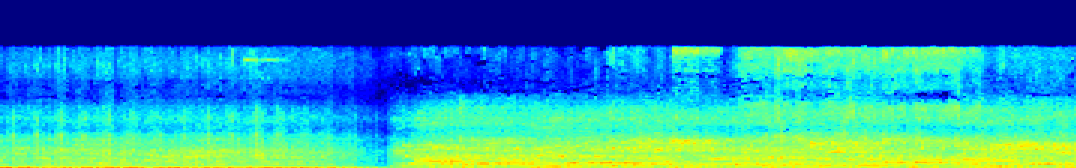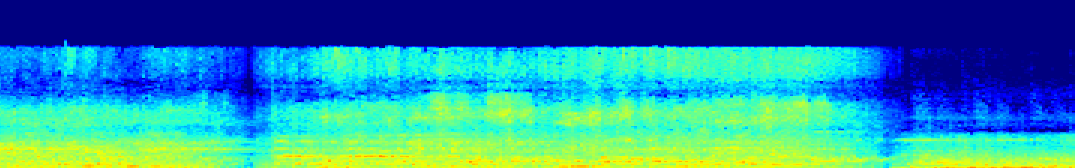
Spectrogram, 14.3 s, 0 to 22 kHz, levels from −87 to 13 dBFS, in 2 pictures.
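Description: A doubled audio track runs through the whole clip: a second, full-band copy of the sound trails the original by roughly 150 ms, sitting a few decibels below it. The most likely cause is the same signal reaching the mix twice, once directly and once through a slower path. Because the copy carries no decay or room colour, it reads as a dry, slapback-like repeat. Every onset gets smeared into a double attack.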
